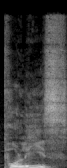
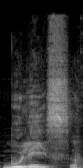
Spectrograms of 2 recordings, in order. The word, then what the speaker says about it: البوليس: But we don't say it like in English police, but you say it police. Okay? So as if the B is not the P is B.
